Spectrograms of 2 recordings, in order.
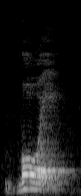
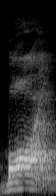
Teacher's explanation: Boi de tombo fechado. Boy de tombo aberto.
